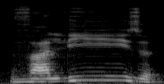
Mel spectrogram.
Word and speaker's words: valise: Lorsque la lettre S se trouve entre deux voyelles, ça se prononce Z, comme dans le mot valise.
